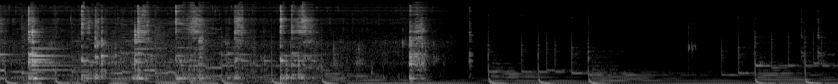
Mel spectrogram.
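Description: Coconut and nuts frying in ghee for payasam, a crackling sizzle with repeated spatula clinks against the pan that gives way to sparse metallic taps and a quiet tail, close and fairly soft.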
